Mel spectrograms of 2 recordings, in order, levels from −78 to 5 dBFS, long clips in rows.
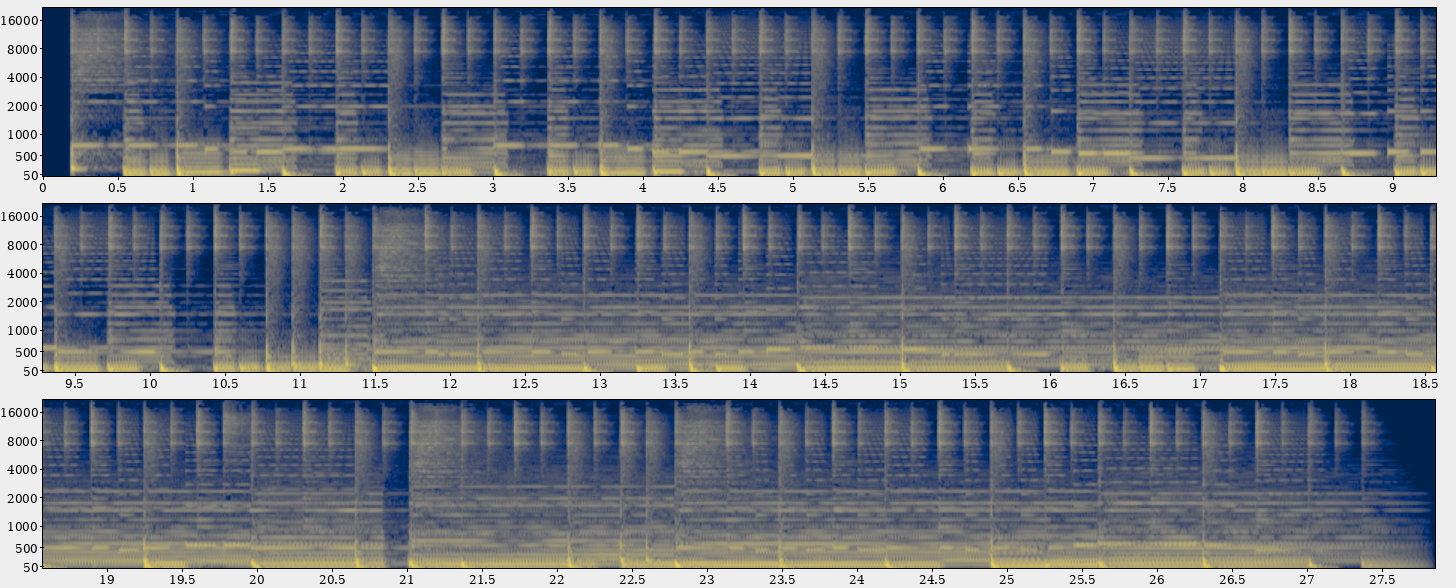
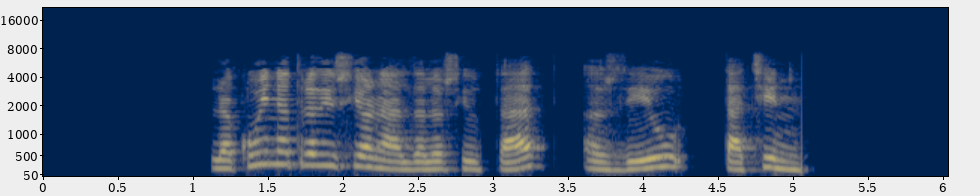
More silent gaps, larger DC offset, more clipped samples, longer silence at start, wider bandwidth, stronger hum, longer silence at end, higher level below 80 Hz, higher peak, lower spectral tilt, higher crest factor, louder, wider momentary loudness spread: second, none vs 3.44-3.58 s, 4.35-4.54 s; neither; first, 0.1% vs under 0.1%; second, 0.2 s vs 1.1 s; first, over 20 kHz vs 7.6 kHz; neither; second, 0.1 s vs 0.95 s; first, -20 dBFS vs -66 dBFS; first, 0 dBFS vs -6 dBFS; about the same, -5 dB/octave vs -5 dB/octave; about the same, 14 dB vs 18 dB; first, -14 LUFS vs -23 LUFS; second, 3 LU vs 8 LU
